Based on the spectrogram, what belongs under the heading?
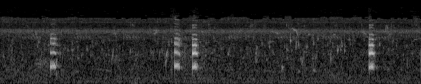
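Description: An American coot gives short, nasal, clipped calls, single or in a quick pair, a few seconds apart, over a steady hiss of water or wind.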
